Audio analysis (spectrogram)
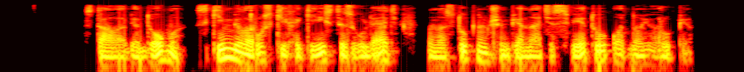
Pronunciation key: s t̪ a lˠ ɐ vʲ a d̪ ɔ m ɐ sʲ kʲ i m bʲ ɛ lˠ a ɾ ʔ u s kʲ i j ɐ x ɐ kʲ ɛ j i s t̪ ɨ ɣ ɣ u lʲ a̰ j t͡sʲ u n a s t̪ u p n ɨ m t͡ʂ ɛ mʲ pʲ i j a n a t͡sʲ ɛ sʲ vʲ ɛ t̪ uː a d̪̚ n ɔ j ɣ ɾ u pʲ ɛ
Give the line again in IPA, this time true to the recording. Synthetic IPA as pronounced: s t̪ a lˠ ɐ vʲ a d̪ ɔ m ɐ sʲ kʲ i m bʲ ɛ lˠ a ɾ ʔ u s kʲ i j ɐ x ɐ kʲ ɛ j i s t̪ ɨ z ɣ u lʲ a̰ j t͡sʲ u n a s t̪ u p n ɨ m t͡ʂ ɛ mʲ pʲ i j a n a t͡sʲ ɛ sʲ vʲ ɛ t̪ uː a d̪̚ n ɔ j ɣ ɾ u pʲ ɛ

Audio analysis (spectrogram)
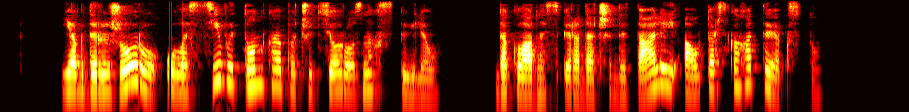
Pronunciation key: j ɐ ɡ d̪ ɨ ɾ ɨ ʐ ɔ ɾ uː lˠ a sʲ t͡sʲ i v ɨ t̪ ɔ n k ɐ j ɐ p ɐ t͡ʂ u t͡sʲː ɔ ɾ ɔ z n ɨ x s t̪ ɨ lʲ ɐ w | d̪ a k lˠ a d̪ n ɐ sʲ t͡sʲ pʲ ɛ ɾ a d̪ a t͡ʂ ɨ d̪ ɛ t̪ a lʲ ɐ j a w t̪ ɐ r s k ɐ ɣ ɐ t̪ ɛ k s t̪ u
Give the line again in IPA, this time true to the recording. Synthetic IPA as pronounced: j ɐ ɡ d̪ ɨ ɾ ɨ ʐ ɔ ɾ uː lˠ a sʲ t͡sʲ i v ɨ t̪ ɔ n k ɐ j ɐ p ɐ t͡ʂ u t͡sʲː ɔ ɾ ɔ z n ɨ x s t̪ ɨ lʲ ɐ w | d̪ a k lˠ a d̪ n ɐ sʲ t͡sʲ pʲ ɛ ɾ a d̪ a t͡ʂ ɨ d̪ ɛ t̪ a lʲ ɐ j a w t̪ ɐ r s k ɐ ɣ ɐ t̪ ɛ k s t̪ u

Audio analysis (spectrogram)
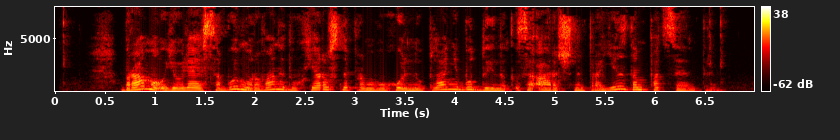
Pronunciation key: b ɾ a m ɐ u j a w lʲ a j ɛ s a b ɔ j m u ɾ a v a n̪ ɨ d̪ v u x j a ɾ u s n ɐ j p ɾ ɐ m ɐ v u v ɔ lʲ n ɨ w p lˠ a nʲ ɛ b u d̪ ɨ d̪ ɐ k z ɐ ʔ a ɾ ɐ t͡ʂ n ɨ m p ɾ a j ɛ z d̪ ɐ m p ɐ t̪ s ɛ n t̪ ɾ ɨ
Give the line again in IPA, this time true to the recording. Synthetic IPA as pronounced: b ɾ a m ɐ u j a w lʲ a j ɛ s a b ɔ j m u ɾ a v a n̪ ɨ d̪ v u x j a ɾ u s n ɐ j p ɾ ɐ m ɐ v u ɣ ɔ lʲ n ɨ w p lˠ a nʲ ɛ b u d̪ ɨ n̪ ɐ k z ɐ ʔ a ɾ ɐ t͡ʂ n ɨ m p ɾ a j ɛ z d̪ ɐ m p ɐ t̪ s ɛ n t̪ ɾ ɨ

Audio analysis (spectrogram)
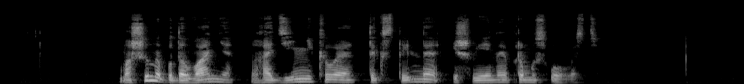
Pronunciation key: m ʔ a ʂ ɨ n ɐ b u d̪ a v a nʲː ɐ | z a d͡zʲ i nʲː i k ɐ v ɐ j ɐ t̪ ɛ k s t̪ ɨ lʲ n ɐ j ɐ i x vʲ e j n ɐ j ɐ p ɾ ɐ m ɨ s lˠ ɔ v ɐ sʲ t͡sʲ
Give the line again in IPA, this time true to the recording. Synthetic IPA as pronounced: m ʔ a ʂ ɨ n ɐ b u d̪ a v a nʲː ɐ | ɣ a d͡zʲ i nʲː i k ɐ v ɐ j ɐ t̪ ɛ k s t̪ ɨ lʲ n ɐ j ɐ i ʂ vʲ e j n ɐ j ɐ p ɾ ɐ m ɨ s lˠ ɔ v ɐ sʲ t͡sʲ

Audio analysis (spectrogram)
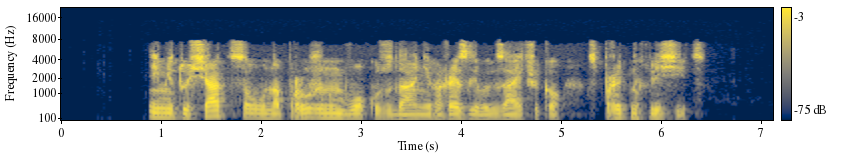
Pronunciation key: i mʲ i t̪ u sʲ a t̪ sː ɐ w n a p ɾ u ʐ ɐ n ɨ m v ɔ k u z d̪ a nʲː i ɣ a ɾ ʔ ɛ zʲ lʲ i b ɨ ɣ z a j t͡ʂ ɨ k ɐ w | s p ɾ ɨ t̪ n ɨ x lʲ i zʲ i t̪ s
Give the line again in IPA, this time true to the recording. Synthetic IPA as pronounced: i mʲ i t̪ u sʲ a t̪ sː ɐ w n a p ɾ u ʐ ɐ n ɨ m v ɔ k u z d̪ a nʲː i ɣ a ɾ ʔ ɛ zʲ lʲ i v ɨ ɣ z a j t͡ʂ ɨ k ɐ w | s p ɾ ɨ t̪ n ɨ x lʲ i sʲ i t̪ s

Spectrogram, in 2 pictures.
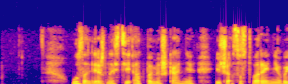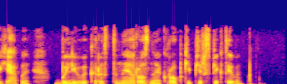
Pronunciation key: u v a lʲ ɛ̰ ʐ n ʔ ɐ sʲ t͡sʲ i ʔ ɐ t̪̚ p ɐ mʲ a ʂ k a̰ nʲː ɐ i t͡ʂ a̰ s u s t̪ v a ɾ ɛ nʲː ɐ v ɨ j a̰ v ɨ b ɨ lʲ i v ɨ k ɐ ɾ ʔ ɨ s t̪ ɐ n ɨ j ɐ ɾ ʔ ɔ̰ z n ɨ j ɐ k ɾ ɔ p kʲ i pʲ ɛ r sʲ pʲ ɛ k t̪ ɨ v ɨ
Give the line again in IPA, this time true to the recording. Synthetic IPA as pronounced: u z a lʲ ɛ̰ ʐ n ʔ ɐ sʲ t͡sʲ i ʔ ɐ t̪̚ p ɐ mʲ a ʂ k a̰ nʲː ɐ i t͡ʂ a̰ s u s t̪ v a ɾ ɛ nʲː ɐ v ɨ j a̰ v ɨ b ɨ lʲ i v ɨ k ɐ ɾ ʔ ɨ s t̪ ɐ n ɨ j ɐ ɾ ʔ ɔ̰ z n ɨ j ɐ k ɾ ɔ p kʲ i pʲ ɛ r sʲ pʲ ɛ k t̪ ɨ v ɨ

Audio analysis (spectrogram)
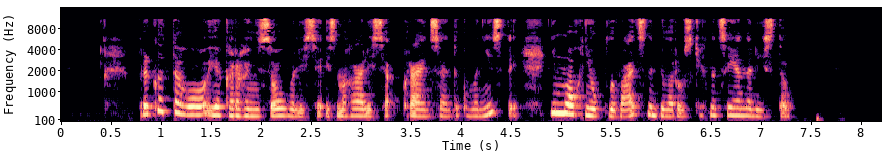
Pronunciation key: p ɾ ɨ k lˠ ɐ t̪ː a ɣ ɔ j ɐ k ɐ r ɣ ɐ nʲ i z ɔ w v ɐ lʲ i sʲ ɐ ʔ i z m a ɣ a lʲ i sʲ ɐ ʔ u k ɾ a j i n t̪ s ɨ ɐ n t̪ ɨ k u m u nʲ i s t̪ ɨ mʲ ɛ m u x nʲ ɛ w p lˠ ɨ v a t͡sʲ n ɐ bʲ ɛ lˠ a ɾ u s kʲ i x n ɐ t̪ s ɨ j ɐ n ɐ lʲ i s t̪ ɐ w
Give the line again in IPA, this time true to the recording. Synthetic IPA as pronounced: p ɾ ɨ k lˠ ɐ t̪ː a ɣ ɔ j ɐ k ɐ r ɣ ɐ nʲ i z ɔ w v ɐ lʲ i sʲ ɐ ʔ i z m a ɣ a lʲ i sʲ ɐ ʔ u k ɾ a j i n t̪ s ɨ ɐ n t̪ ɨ k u m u nʲ i s t̪ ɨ nʲ ɛ m ɔ x nʲ ɛ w p lˠ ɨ v a t͡sʲ n ɐ bʲ ɛ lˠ a ɾ u s kʲ i x n ɐ t̪ s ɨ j ɐ n a lʲ i s t̪ ɐ w

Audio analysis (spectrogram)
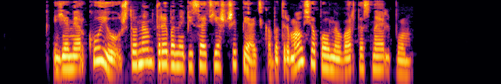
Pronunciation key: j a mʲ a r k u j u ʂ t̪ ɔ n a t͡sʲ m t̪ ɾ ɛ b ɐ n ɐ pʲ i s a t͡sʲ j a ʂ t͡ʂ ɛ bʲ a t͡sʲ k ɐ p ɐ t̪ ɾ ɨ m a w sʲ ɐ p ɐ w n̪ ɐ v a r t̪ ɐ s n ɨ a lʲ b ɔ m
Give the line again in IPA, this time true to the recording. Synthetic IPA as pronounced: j a mʲ a r k u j u ʂ t̪ ɔ n a m t̪ ɾ ɛ b ɐ n ɐ pʲ i s a t͡sʲ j a ʂ t͡ʂ ɛ pʲ a t͡sʲ k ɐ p ɐ t̪ ɾ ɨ m a w sʲ ɐ p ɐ w n̪ ɐ v a r t̪ ɐ s n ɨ a lʲ b ɔ m

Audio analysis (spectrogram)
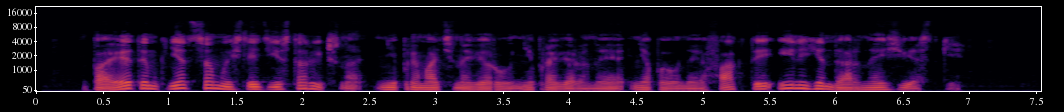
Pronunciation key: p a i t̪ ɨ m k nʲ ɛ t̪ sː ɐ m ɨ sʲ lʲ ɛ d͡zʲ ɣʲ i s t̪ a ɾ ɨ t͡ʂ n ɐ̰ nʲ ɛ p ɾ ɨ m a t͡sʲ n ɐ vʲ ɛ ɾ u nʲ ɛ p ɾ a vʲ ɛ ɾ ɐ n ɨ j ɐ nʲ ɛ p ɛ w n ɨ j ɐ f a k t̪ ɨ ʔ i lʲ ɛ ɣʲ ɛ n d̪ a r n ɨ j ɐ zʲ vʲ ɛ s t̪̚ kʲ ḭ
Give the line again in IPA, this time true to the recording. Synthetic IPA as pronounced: p a ɛ t̪ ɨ m k nʲ ɛ t̪ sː ɐ m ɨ sʲ lʲ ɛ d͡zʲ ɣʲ i s t̪ a ɾ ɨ t͡ʂ n ɐ̰ nʲ ɛ p ɾ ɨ m a t͡sʲ n ɐ vʲ ɛ ɾ u nʲ ɛ p ɾ a vʲ ɛ ɾ ɐ n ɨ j ɐ nʲ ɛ p ɛ w n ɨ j ɐ f a k t̪ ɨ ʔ i lʲ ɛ ɣʲ ɛ n d̪ a r n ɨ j ɐ zʲ vʲ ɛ s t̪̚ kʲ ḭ

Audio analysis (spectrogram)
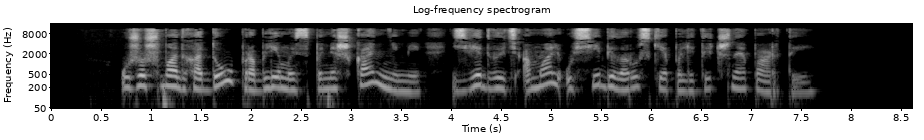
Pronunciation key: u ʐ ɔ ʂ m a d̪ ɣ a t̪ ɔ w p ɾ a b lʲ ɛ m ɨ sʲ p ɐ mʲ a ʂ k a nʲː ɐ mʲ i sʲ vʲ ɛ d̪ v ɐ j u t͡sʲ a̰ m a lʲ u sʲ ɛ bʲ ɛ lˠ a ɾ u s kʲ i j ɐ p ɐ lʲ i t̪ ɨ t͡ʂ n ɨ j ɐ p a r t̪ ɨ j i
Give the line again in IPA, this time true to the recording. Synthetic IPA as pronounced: u ʐ ɔ ʂ m a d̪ ɣ a d̪ ɔ w p ɾ a b lʲ ɛ m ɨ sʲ p ɐ mʲ a ʂ k a nʲː ɐ mʲ i zʲ vʲ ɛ d̪ v ɐ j u t͡sʲ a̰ m a lʲ u sʲ ɛ bʲ ɛ lˠ a ɾ u s kʲ i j ɐ p ɐ lʲ i t̪ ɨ t͡ʂ n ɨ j ɐ p a r t̪ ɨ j i

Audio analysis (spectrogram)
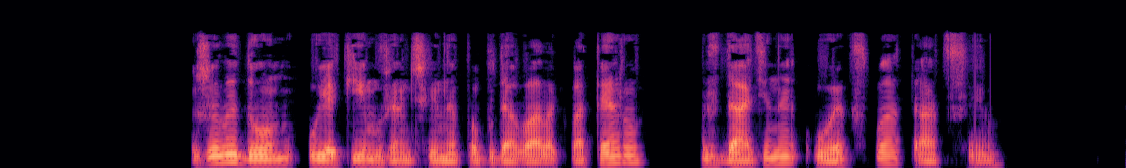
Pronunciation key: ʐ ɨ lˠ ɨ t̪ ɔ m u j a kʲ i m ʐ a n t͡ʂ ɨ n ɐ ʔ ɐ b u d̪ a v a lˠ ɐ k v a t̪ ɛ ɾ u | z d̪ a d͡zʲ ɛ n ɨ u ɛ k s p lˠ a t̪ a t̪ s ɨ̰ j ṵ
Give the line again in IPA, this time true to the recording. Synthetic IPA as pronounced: ʐ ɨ lˠ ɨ d̪ ɔ m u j a kʲ i m ʐ a n t͡ʂ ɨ n ɐ p ɐ b u d̪ a v a lˠ ɐ k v a t̪ ɛ ɾ u | z d̪ a d͡zʲ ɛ n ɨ u ɛ k s p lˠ a t̪ a t̪ s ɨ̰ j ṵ

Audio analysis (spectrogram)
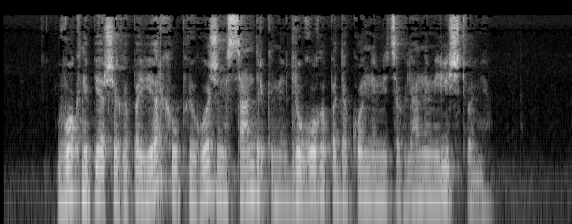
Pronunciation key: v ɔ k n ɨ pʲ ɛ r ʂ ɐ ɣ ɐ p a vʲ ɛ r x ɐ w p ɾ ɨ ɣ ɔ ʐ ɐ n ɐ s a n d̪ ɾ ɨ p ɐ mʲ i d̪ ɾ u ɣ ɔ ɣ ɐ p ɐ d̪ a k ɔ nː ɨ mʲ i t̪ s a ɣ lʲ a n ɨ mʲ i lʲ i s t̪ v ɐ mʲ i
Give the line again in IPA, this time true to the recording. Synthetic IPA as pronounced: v ɔ k n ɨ pʲ ɛ r ʂ ɐ ɣ ɐ p a vʲ ɛ r x ɐ w p ɾ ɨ ɣ ɔ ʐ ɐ n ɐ s a n d̪ ɾ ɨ k ɐ mʲ i d̪ ɾ u ɣ ɔ ɣ ɐ p ɐ d̪ a k ɔ nː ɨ mʲ i t̪ s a ɣ lʲ a n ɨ mʲ i lʲ i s t̪ v ɐ mʲ i

